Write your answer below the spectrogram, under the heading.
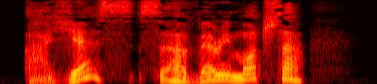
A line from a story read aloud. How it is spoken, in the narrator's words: he said, his voice escalating once more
